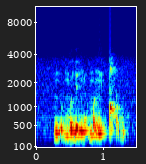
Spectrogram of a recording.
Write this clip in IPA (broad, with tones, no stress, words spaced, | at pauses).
no̰˩˧ mo˩lɨ˧lŋa̰˩ mʌ˥ŋɛ˥ǃʼa̰˩d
